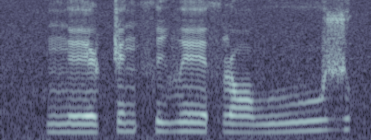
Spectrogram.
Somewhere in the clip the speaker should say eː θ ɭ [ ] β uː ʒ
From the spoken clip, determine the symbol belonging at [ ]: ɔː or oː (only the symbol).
ɔː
